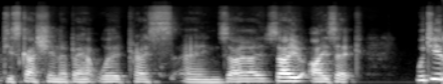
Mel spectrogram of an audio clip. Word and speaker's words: Izik: prepared it we've got how do you pronounce your surname again Isaac Isaac and he was very amused by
